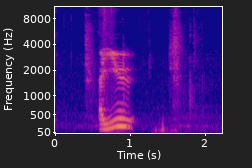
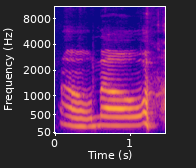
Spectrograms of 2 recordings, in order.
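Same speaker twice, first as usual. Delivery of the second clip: loud high dismayed oh no; loud high horrified groan; shocked cry; 12 semitones higher, 12 dB louder than usual. Acted. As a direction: cry it out in alarm. Player reacts in shock.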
